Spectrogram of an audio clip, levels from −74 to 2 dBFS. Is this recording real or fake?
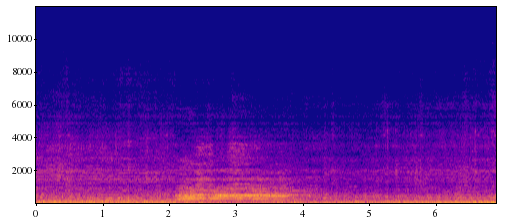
fake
